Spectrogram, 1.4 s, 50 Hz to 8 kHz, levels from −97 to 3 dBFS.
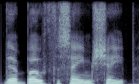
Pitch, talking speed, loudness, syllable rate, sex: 125 Hz, 215 wpm, -16 LUFS, 5.4 syllables/s, male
